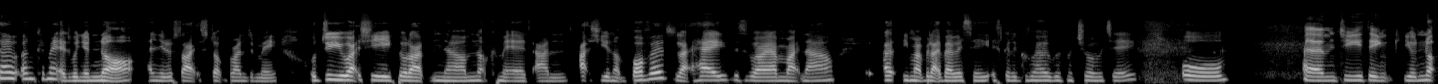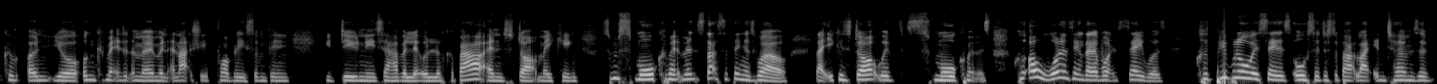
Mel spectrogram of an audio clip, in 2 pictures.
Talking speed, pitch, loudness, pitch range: 240 wpm, 185 Hz, -25 LUFS, 175-205 Hz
